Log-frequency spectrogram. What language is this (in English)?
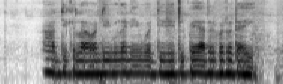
Telugu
